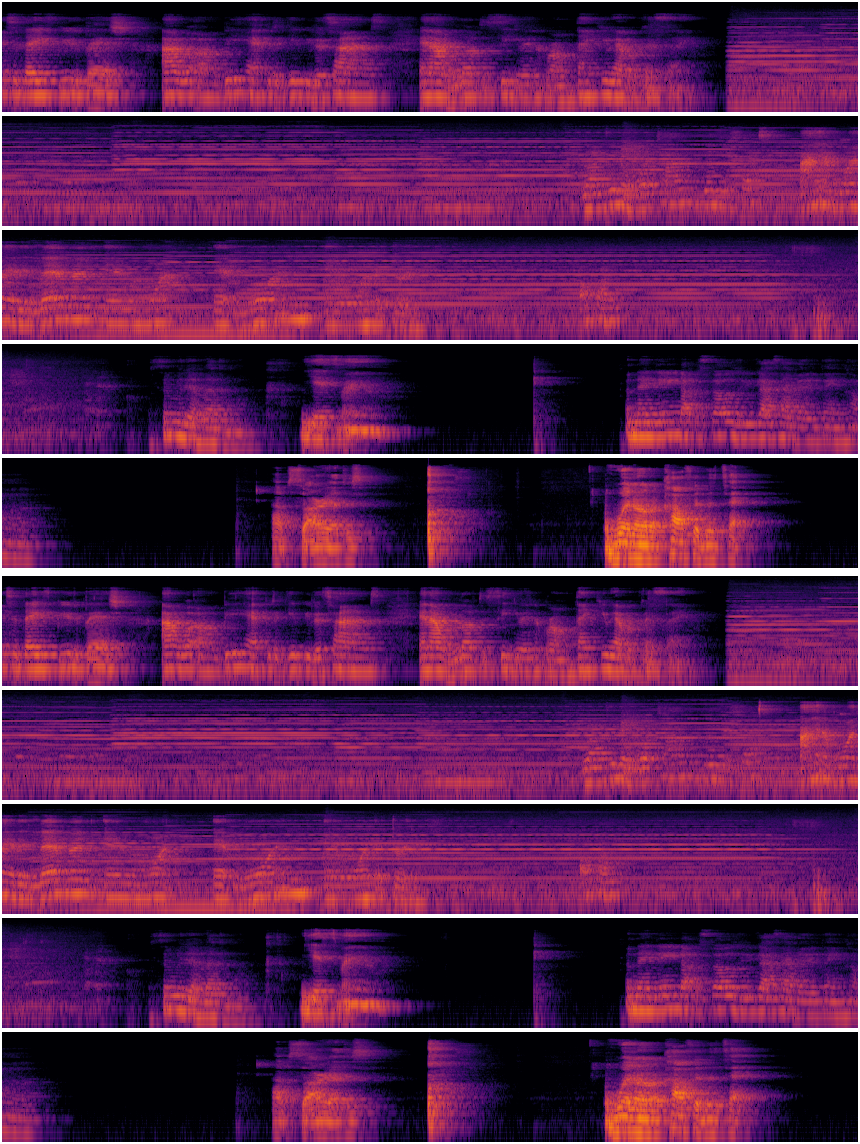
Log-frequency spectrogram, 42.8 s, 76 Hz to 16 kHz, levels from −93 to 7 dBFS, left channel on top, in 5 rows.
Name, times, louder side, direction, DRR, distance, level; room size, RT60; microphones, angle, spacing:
voice 1, 0.0-6.9 16.5-18.8 19.2-21.5 28.7-29.5, right 2 dB, 40° right, 1 dB, 0.5 m, -38 dB
sound 1, 7.2-26.7, right 1 dB, 20° right, 1.1 m, -43 dB
voice 2, 14.3-16.2 22.9-23.3 25.1-25.3 27.3-28.1 31.9-34.5, equal, 20° left, -3 dB, 0.8 m, -41 dB
voice 3, 36.9-37.9 38.5-38.9 40.3-41.6, left 2 dB, 50° left, 3 dB, 0.4 m, -28 dB
4.1 x 3.0 x 2.9 m, 0.76 s
head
